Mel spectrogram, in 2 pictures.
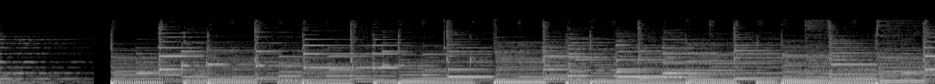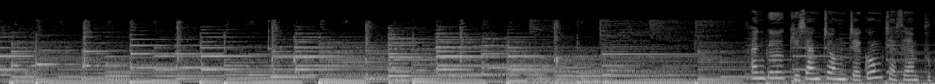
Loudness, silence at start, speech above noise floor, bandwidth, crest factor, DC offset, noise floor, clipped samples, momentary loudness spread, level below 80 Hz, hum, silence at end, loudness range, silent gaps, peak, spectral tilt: -25 LUFS; 0 s; 20 dB; 12.5 kHz; 16 dB; under 0.1%; -45 dBFS; under 0.1%; 5 LU; -30 dBFS; none; 0 s; 3 LU; 0.96-1.10 s; -8 dBFS; -6.5 dB/octave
